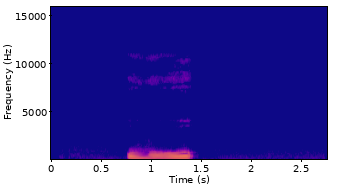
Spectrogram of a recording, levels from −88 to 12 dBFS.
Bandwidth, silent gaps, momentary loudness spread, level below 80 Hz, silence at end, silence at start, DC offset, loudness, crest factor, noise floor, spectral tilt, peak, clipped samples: 10.5 kHz; none; 7 LU; -78 dBFS; 1.35 s; 0.75 s; under 0.1%; -31 LUFS; 18 dB; -79 dBFS; -11.5 dB/octave; -16 dBFS; under 0.1%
